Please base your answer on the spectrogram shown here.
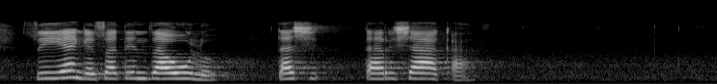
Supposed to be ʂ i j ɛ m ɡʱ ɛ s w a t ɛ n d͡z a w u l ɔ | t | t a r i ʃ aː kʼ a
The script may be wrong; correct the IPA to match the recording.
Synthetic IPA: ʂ i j ɛ ŋ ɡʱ ɛ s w a t ɛ n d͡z a w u l ɔ | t | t a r i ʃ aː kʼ a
